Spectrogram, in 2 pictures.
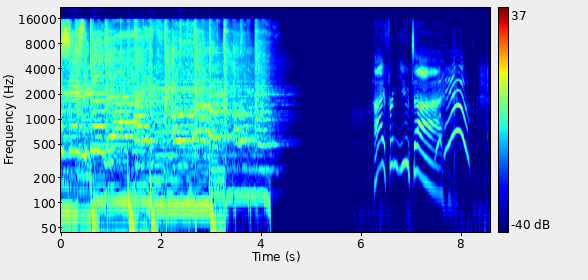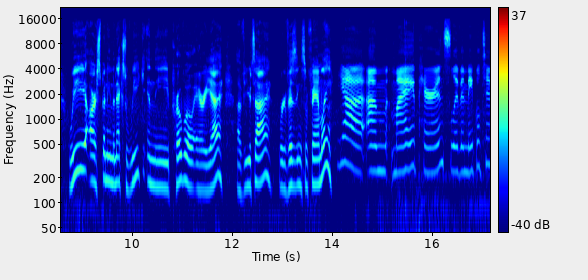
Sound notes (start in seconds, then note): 7.6 cheering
